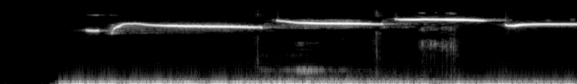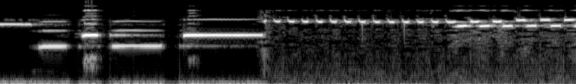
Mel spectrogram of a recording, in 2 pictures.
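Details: Canary song for tutoring young birds: long level whistles at changing pitches, short notes, then a rapid, even trill of high repeated notes. A faint low rumble sits under the first half.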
